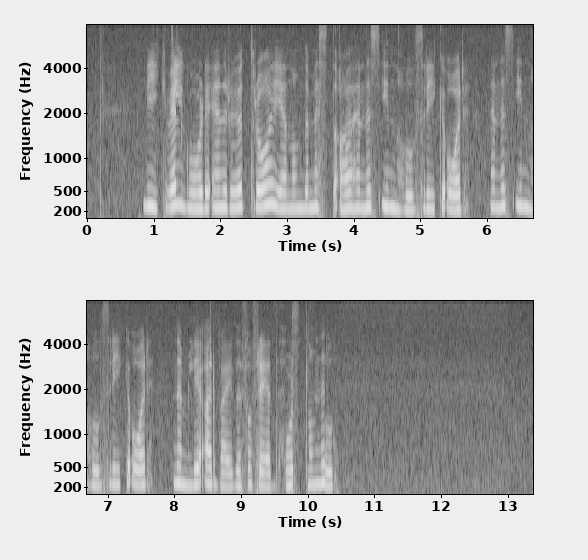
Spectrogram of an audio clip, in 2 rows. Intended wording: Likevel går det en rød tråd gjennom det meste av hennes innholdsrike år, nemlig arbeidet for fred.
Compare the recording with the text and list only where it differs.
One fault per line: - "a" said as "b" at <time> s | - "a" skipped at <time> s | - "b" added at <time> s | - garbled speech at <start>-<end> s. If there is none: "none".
- "hennes innholdsrike år" added at 6.1 s
- garbled speech at 9.7-10.4 s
